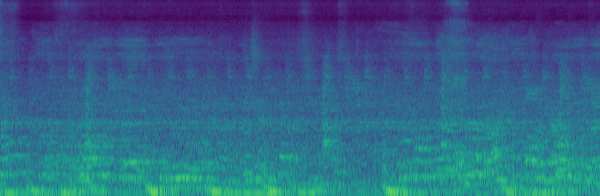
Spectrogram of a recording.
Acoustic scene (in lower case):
cafe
